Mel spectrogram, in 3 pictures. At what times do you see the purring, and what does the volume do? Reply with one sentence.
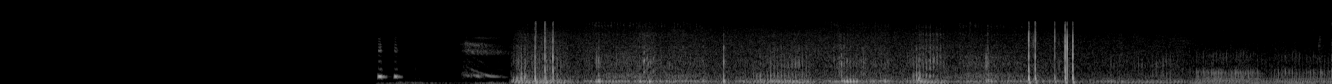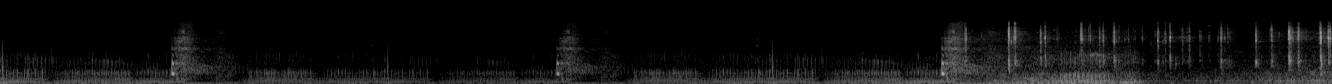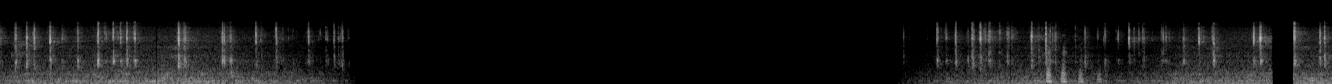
The purring can be heard from 5.1 to 24.8 s, getting quieter then louder.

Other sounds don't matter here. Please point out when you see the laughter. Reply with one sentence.
The laughter can be heard from 3.8 to 5.3 s and from 37.1 to 37.7 s.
